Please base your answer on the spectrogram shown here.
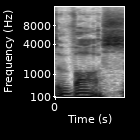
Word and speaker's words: vase: I have a vase. I have a random flag from the BassPro Legends of Golf Tournament. It's It's a little bit of everything. It's pronounced Voss.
